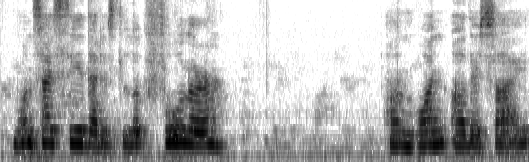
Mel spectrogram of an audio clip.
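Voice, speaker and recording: A woman with a fairly high pitch speaks very slowly in a flat monotone, with long, frequent pauses and noticeable background noise. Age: 60s. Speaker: wreath maker, crafting vlogger. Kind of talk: casual crafting livestream chat. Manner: conversational, self-talking.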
